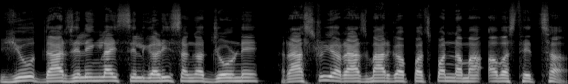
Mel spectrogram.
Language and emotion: Nepali, neutral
